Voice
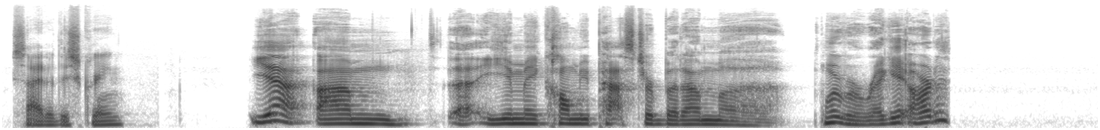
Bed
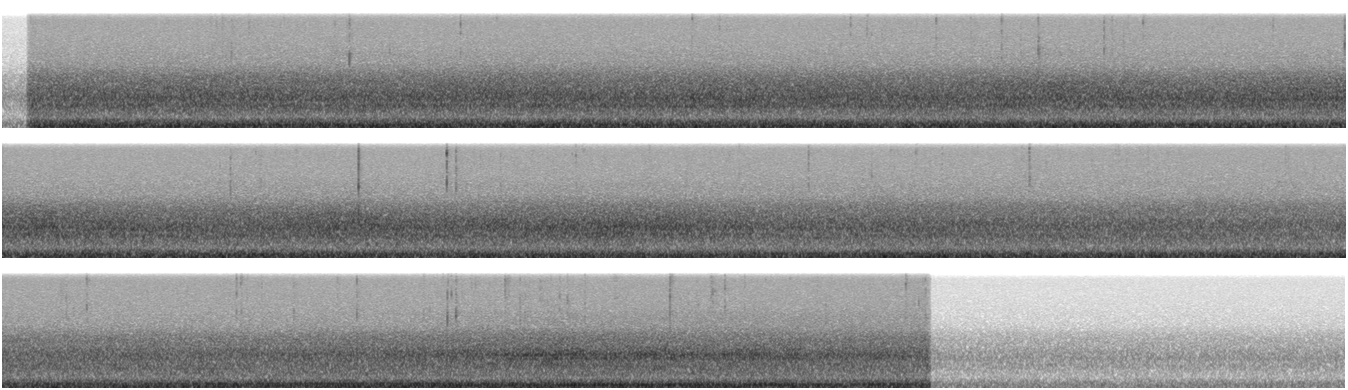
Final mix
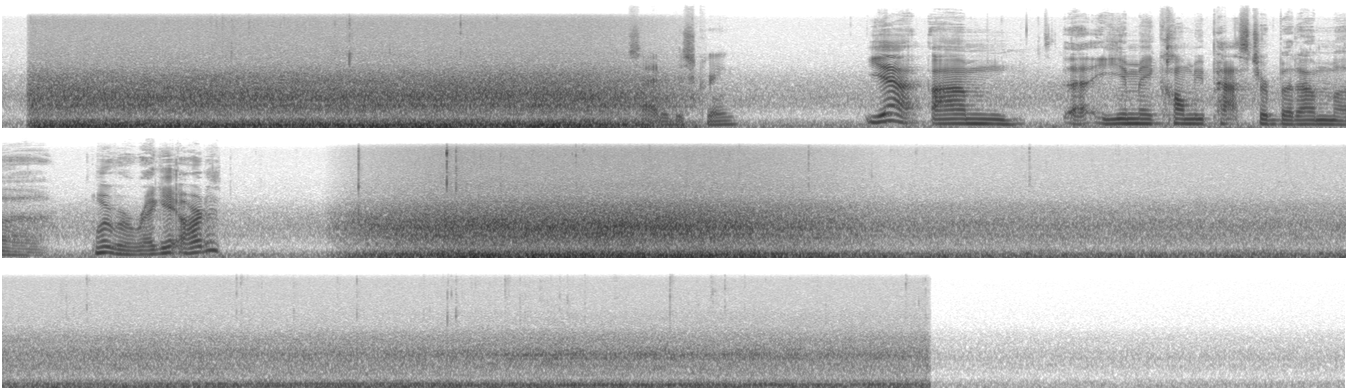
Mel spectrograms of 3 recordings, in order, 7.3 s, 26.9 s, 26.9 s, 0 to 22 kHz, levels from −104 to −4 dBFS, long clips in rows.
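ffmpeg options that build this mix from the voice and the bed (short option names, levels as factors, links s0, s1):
-filter_complex "[0:a]adelay=4100,volume=0.596[s0];[1:a]volume=11.9,afade=t=out:st=3.89:d=0.82:silence=0.0630957,afade=t=in:st=11.11:d=0.84:silence=0.0501187,afade=t=out:st=13.67:d=1.18:silence=0.223872[s1];[s0][s1]amix=inputs=2:normalize=0"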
